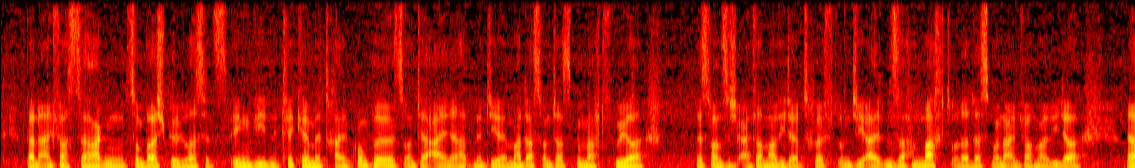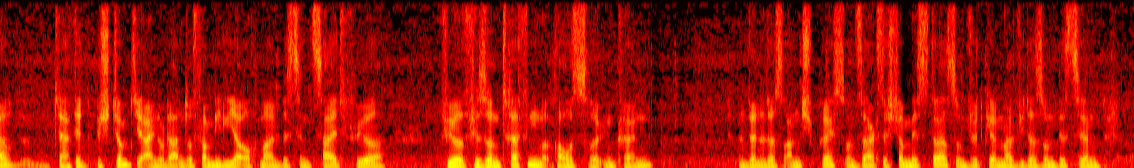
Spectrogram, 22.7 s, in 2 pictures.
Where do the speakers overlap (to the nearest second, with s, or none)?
none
